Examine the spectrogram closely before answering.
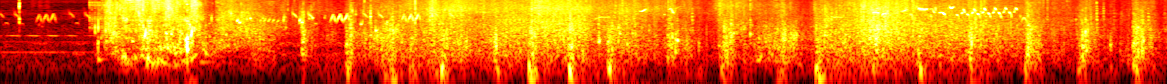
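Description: Footsteps crunch and rustle through dry brush.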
